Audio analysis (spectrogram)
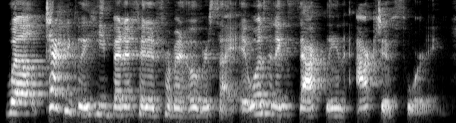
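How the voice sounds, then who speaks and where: A woman reading a children's book aloud as an expressive storyteller, with animated, deliberate emphasis. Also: mid-range voice. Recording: echoey, roomy sound.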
